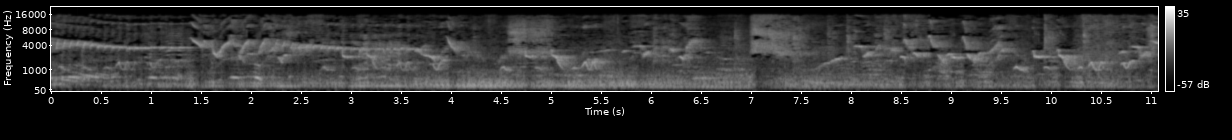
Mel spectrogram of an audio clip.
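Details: White-rumped shama aged one year, first time trained against a neighbour's bird and attacking it: long outpouring of squawky, chattering phrases and quick whistled sweeps, with a brief pause midway, a faint low hum beneath.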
